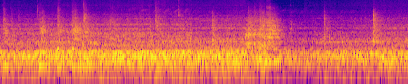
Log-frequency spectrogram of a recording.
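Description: Steady low rumble with a few sharp metal knocks and clinks spread through it: kitchen clatter around a large iron kadai being worked with a long ladle.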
